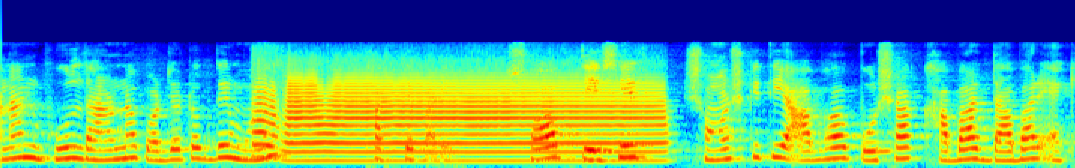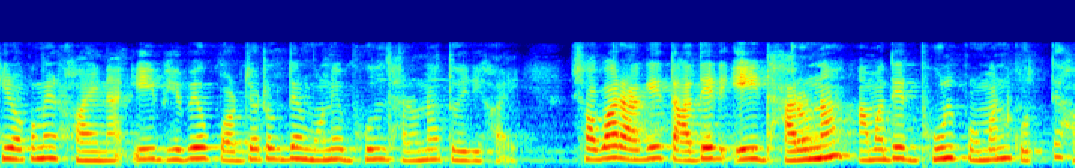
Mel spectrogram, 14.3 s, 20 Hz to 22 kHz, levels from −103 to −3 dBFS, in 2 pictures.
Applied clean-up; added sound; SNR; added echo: none; Trumpet; -3 dB; reverberation time 0.7 s.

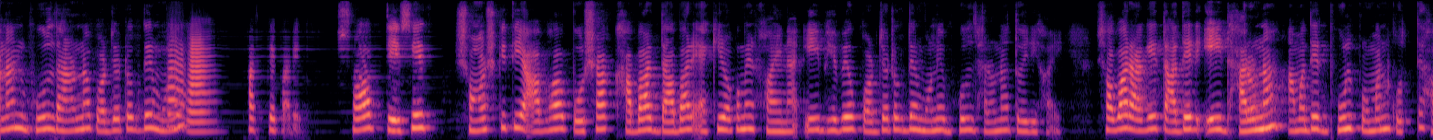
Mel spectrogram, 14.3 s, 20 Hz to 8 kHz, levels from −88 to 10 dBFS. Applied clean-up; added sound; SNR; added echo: neural mask model DeepFilterNet 3.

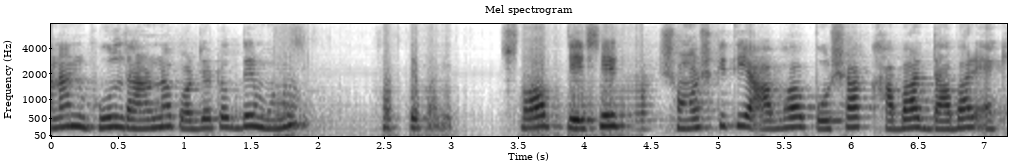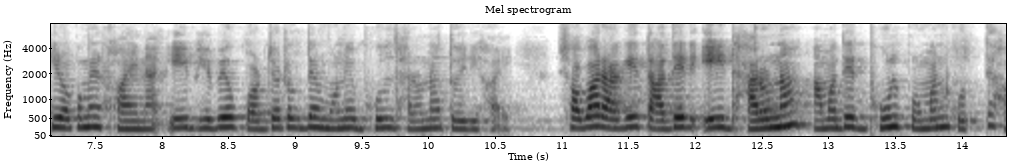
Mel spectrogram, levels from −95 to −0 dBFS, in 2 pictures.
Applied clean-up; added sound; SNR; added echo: neural separator model SepFormer DNS4.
